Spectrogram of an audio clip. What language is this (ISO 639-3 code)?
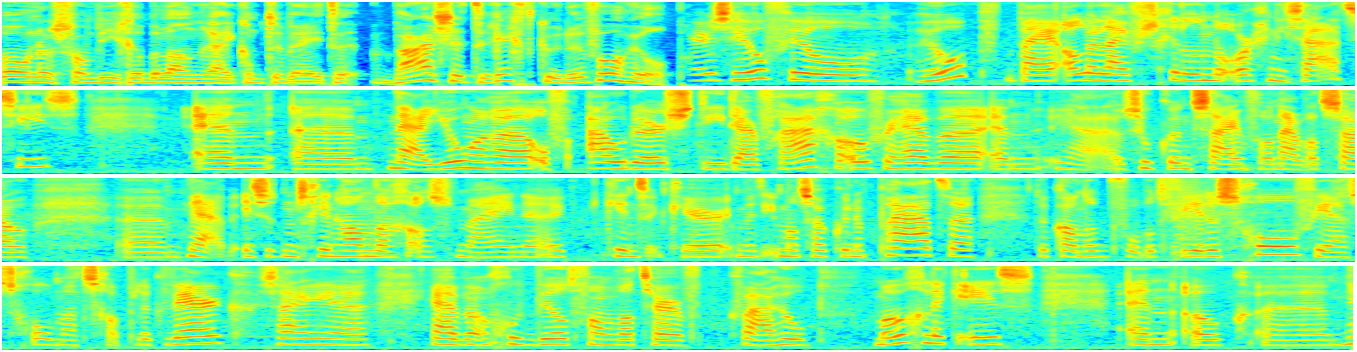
nld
